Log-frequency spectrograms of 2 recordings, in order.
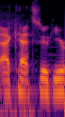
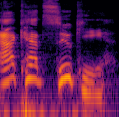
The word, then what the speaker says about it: Akatsuki: know oh my god i hate myself pronouncing it at katsuki right there okay i hate my ah the akatsuki are you you you know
